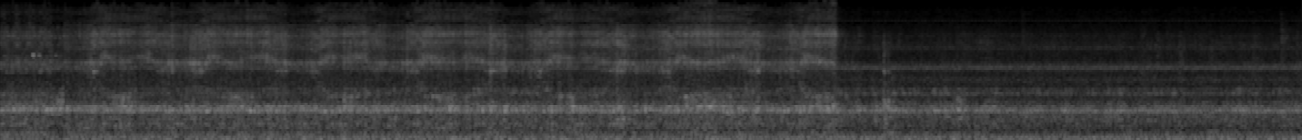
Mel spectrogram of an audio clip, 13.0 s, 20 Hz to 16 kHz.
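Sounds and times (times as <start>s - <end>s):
blade scraping on grinding stone: 0.0s - 8.4s
grinder motor hum: 0.0s - 9.0s.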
